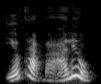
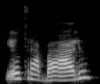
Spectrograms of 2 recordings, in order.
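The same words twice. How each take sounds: First: "trabalho?" with a clear rising question intonation; rising question tune. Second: Said in the usual way. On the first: Shown as a demonstration. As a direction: lift the end of "Eu trabalho?" into a question. (entonação de pergunta, subindo em "trabalho") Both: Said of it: "minha entonação".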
